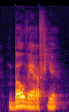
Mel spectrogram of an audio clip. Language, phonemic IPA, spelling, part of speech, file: Dutch, /ˈbɑuwɛrᵊfjə/, bouwwerfje, noun, Nl-bouwwerfje.ogg
- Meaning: diminutive of bouwwerf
